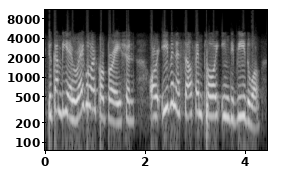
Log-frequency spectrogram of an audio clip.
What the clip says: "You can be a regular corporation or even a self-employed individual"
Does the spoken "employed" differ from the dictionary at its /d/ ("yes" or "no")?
yes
